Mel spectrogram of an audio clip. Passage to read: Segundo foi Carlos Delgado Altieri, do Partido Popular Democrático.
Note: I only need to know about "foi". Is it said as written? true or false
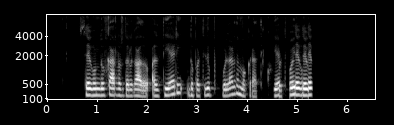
false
